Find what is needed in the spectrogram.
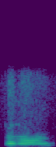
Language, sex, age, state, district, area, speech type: Urdu, male, 18-30, Bihar, Purnia, rural, conversation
